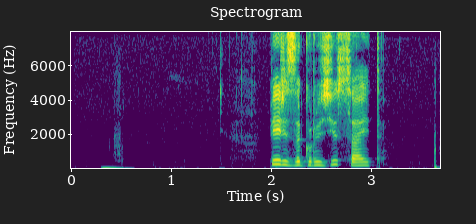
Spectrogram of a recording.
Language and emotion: Russian, neutral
